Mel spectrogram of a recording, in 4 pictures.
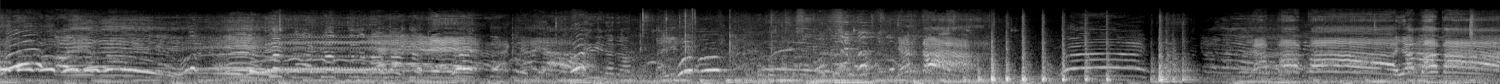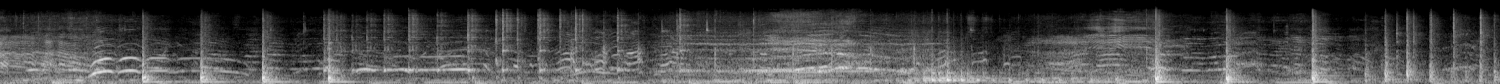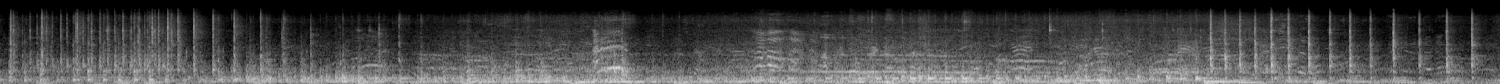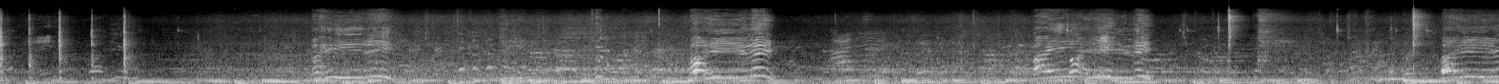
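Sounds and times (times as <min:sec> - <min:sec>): person shouting a long high note: 0:00.0 - 0:05.0
background music: 0:00.0 - 0:59.9
snare drum hits and rolls: 0:09.8 - 0:12.0, 0:26.5 - 0:36.4, 0:38.9 - 0:46.4
background voices: 0:33.3 - 0:59.9.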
